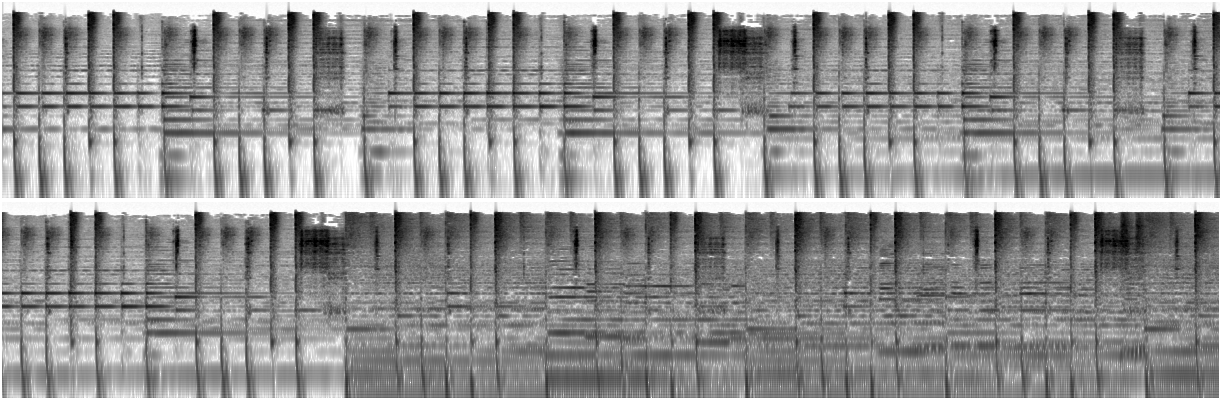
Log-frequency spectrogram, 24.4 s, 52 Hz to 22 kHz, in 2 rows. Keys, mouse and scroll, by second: 0.1-2.6 middle drag, 3.3 KP_1, 3.7 scroll down 2, 4.3 ctrl+s, 4.8 click, 5.2 scroll up 1, 6.1 shift+click, 7.2 ctrl+Tab, 8.2 ctrl+Tab, 9.0 alt+z, 9.8 ctrl+click, 9.8 alt+z, 10.0-10.4 scroll down 1, 10.4 scroll up 1, 10.7 Tab, 11.0-12.0 middle drag, 12.0 KP_1, 12.2-12.6 scroll up 4, 12.9 click, 13.1 click, 13.7 click, 13.9 click, 14.8 click, 15.0 click, 15.7 alt+z, 16.1 shift+middle click, 16.5 alt+z, 17.3 shift+click, 17.6 shift+click, 18.2-18.8 scroll down 1, 18.8 h, 19.5 click, 20.1 l, 21.0 l, 22.0 click, 22.6 Tab, 22.7-24.3 middle drag.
